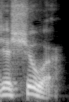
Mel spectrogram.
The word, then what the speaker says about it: Yeshua: pronounce the correct word the correct word in the Hebrew is Yeshua as simple as that so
